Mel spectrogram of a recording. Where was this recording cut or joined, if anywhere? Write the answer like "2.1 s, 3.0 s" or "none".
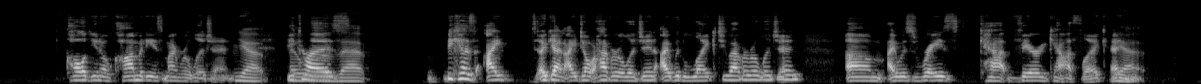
none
